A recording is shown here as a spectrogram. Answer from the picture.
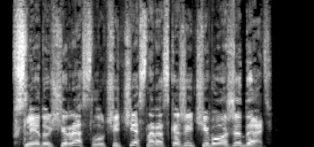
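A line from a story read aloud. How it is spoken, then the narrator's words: Bark. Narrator (Russian): рявкнул он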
